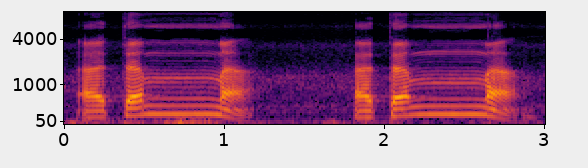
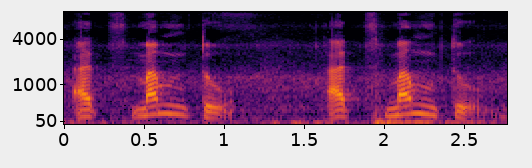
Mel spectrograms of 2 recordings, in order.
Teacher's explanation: মনে রাখবো মিম সাকিন হলে কিন্তু গুন্না হবে না, মিম তাসদীদ হলে গুন্না হবে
